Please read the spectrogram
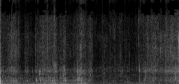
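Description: Handling noise: rustling and rubbing of something soft against the phone's microphone, with a bump at the start, then growing faint in the second half.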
